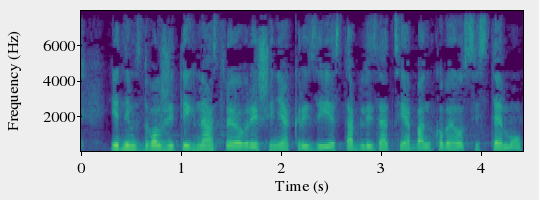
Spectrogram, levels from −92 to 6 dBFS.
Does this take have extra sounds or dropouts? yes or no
no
